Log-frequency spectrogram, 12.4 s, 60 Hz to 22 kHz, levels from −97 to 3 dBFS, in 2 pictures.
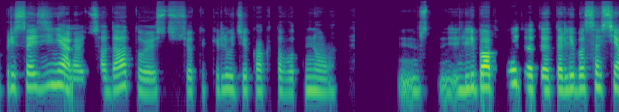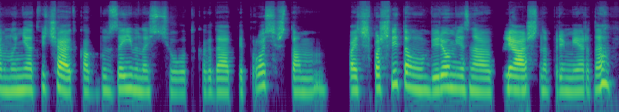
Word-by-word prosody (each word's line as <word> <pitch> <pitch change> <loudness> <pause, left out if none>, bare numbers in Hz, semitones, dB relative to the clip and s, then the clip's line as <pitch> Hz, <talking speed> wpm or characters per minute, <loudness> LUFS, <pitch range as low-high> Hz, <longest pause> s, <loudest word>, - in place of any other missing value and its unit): присоединяются, 225 -5 -1
да, 205 +6 0
то 205 -7 -10
есть, 165 +1 -5
всё-таки 185 +3 -11
люди 195 -1 -6
как-то 190 0 -9
вот, 170 0 -11
ну. 180 -2 -8 0.6
М, 180 - -11
пс 185 0 -5
либо 210 +4 +3
обходят 225 -1 0
это, 195 0 +1
либо 205 +1 -1
совсем, 205 -2 +1
ну, 190 - -3
не 195 +1 0
отвечают 195 -2 +3
как 180 -3 -5
бы 195 - -8
взаимностью, 185 -3 -2
вот 170 0 -10
когда 175 0 -2
ты 175 +1 -12
просишь 235 +4 -1
там 180 +2 -5 0.2
поч 195 0 +1
пошли, 215 +5 +3
там, 240 -4 +3
уберем, 195 +3 +2
не 205 - -1
знаю, 185 -3 0
пляж, 195 -2 +6
например, 185 0 -4
да. 255 +6 +2
195 Hz, 175 wpm, -21 LUFS, 180-210 Hz, 0.6 s, пляж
